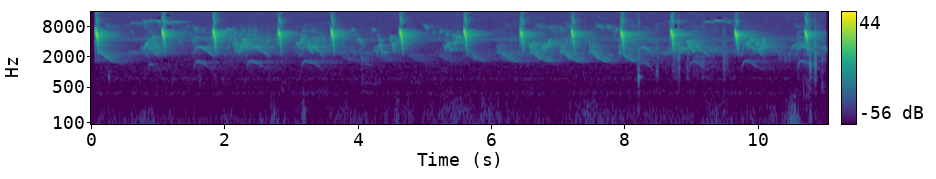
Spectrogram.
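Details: Swainson's warbler singing in Pitt County, North Carolina: loud clear slurred phrases, each ending in a sharp descending whistle, repeated roughly every second with steady background hiss.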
